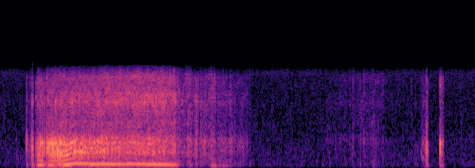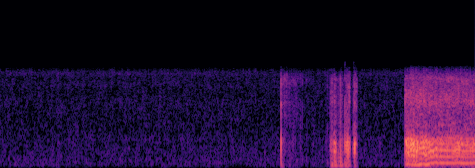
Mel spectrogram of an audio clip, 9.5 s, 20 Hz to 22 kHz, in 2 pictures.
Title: Snoring asian 2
